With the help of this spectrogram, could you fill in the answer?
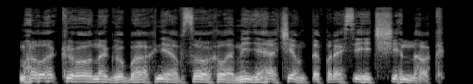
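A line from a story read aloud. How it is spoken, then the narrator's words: Cheerful laughing deep bass. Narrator (Russian): от смеха весело пробасил майор Горемыка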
